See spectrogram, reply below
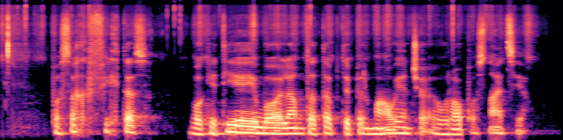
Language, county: Lithuanian, Kaunas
